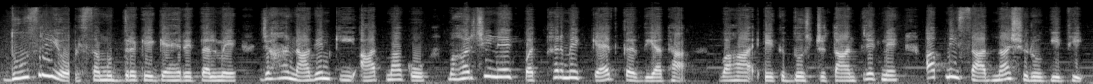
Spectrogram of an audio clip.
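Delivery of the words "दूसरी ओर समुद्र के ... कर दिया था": plain reading voice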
